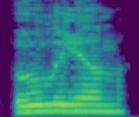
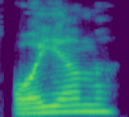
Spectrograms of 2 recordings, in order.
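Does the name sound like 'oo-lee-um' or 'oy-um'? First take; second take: oo-lee-um; oy-um. First: The name is said with an 'oo-lee' start. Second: The name is said with an 'oy' start. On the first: This is the Old German and Irish Gaelic form. "the Old German and the Irish Gaelic pronunciation is" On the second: This is the Scots form. "the Scots uh, pronunciation is"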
